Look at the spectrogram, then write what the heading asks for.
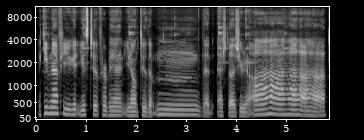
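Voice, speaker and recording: A man streaming live, chatting casually with viewers and greeting them by name, with a rough voice today. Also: normal speed, a little mellow. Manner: friendly, greets chat members by name, jumps up in pitch on greetings.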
